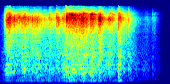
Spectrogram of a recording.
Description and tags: chest full o' coins
dragging my hand over some coins
booty, coins, gold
